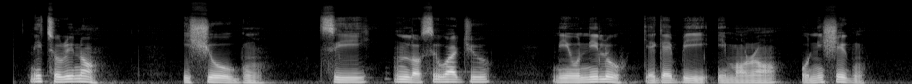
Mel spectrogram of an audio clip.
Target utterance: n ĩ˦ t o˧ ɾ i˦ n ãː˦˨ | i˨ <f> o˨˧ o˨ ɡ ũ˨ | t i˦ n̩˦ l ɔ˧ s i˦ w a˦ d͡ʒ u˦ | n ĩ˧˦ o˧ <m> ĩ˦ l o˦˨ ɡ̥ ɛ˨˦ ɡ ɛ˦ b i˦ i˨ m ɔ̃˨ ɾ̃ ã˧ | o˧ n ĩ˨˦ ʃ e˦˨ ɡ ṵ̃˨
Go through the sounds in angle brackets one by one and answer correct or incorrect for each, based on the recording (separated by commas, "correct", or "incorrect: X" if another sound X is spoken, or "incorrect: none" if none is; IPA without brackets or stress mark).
incorrect: ʃ, incorrect: n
